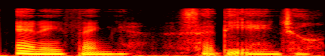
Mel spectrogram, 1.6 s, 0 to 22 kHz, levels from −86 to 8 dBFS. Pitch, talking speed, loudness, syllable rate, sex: 150 Hz, 145 wpm, -21 LUFS, 5.8 syllables/s, female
